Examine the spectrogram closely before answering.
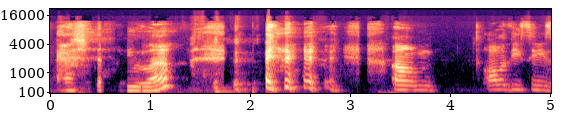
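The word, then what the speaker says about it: Ashtabula: city called Ash Tula know if you can pronounce that but it's ashula um all of these cities are in Ohio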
